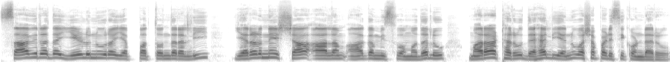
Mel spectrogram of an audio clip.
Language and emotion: Kannada, neutral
